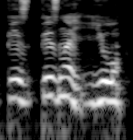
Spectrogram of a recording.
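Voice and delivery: slow, faltering stammer. A narrator's reading. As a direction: barely get the word out. Stunned boy stammers.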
